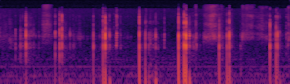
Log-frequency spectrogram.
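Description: Fingernails tap and scratch the leather-look cardboard cover, with its emblem, of a closed, solid, medium-sized hardcover art book held in the hand. The result is a quiet, irregular series of short, dry clicks and brief scrapes that die away almost at once, over a faint steady low hum.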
